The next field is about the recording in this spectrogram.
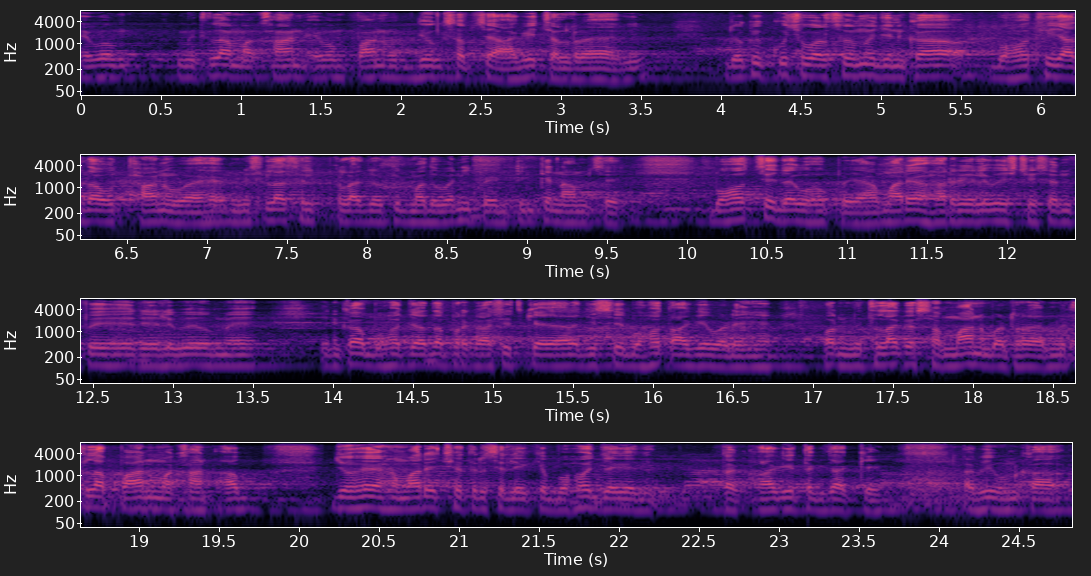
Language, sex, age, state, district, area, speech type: Hindi, male, 30-45, Bihar, Darbhanga, rural, spontaneous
